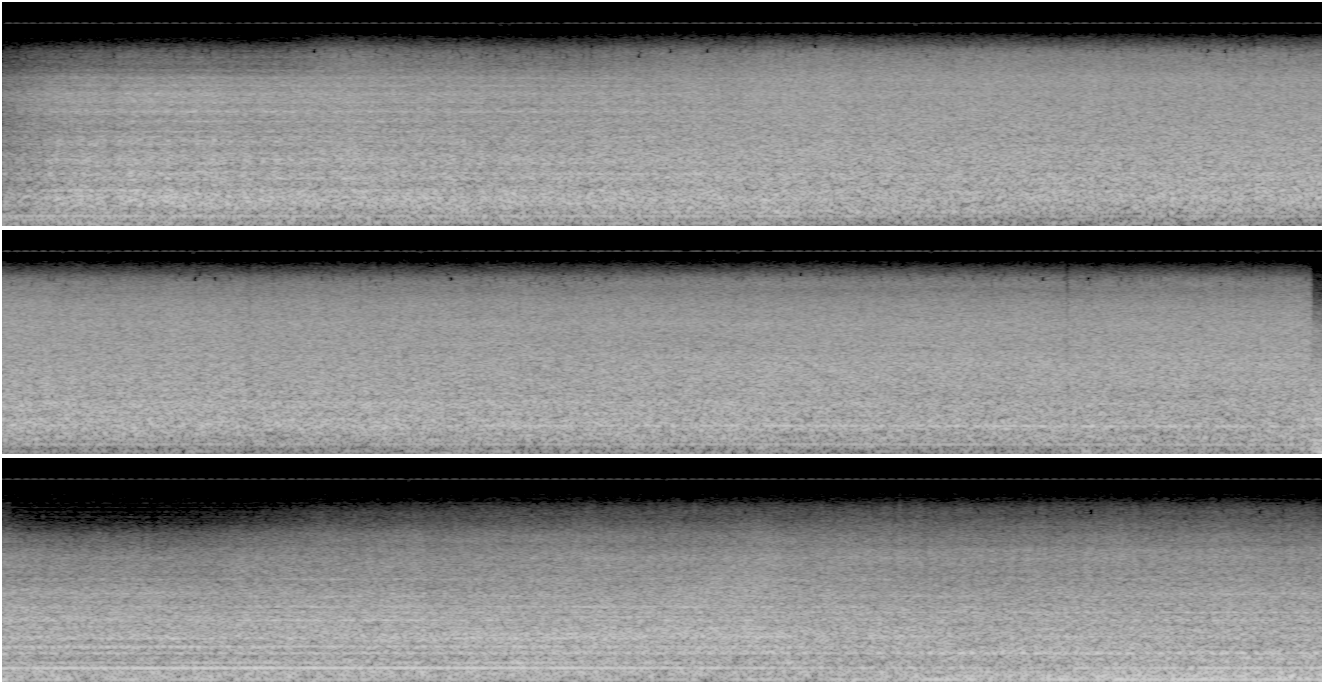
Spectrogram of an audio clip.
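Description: Steady running noise of harvest machinery, a grain truck and combines. For the first two-thirds it is a steady rushing noise. About two-thirds in it switches abruptly to a lower, steady engine hum with a few held tones.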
